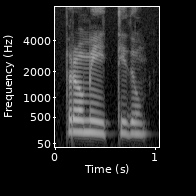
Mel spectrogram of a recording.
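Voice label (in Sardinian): "promìtidu", female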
